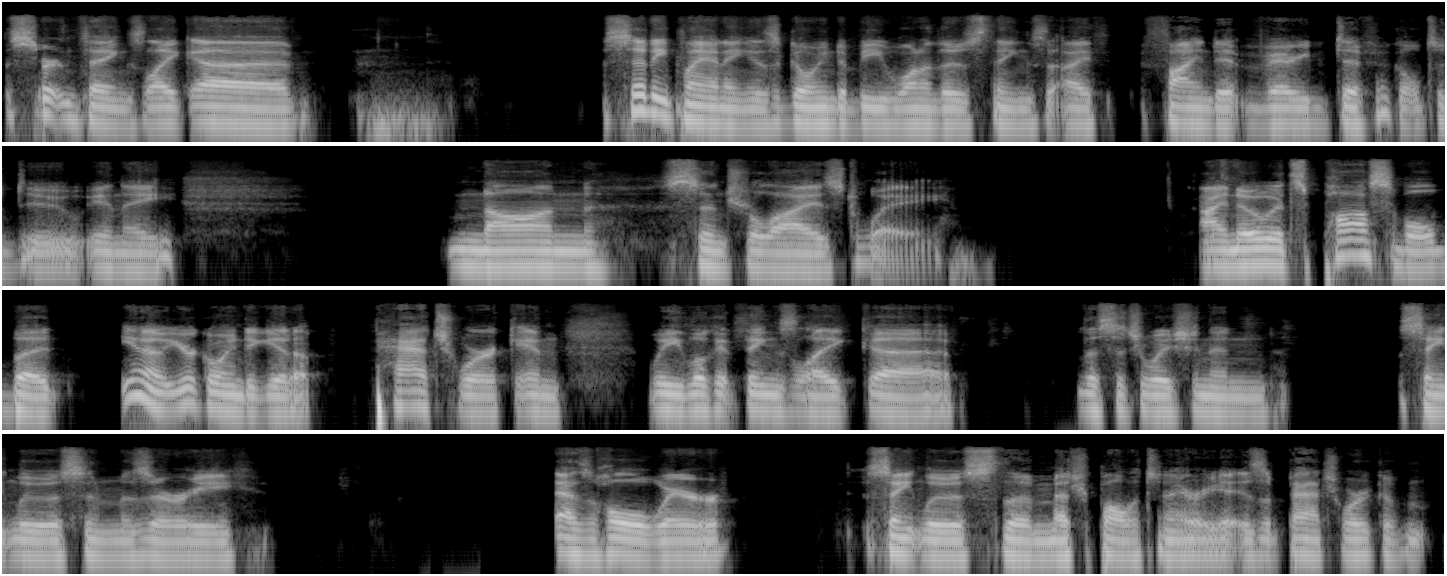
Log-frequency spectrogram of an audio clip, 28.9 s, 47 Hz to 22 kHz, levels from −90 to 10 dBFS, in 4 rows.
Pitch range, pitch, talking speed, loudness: 100-115 Hz, 105 Hz, 140 wpm, -20 LUFS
